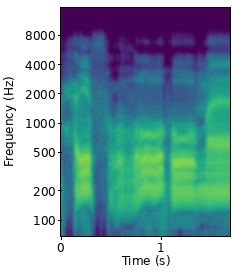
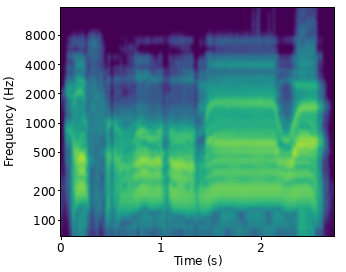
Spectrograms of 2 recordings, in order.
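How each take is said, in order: First: "Hifdhuhuma" ending on a long held ma; stopping recitation. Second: "Hifdhuhuma" with long ma, carried on into "wa"; joined recitation. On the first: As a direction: draw out the final ma of "Hifdhuhuma" and stop. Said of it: "Ketika waqaf juga sama". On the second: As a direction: draw out "Hifdhuhuma" slowly, then link "wa". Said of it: "dibaca waqaf maupun dibaca wasol". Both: Shown as a demonstration.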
